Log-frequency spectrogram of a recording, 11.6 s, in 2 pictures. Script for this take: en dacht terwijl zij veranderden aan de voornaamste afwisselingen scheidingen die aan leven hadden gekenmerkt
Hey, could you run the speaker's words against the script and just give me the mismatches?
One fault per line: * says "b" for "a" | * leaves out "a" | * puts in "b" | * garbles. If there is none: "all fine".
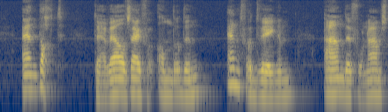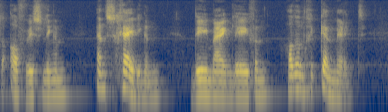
* puts in "en verdwenen"
* puts in "en"
* says "mijn" for "aan"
